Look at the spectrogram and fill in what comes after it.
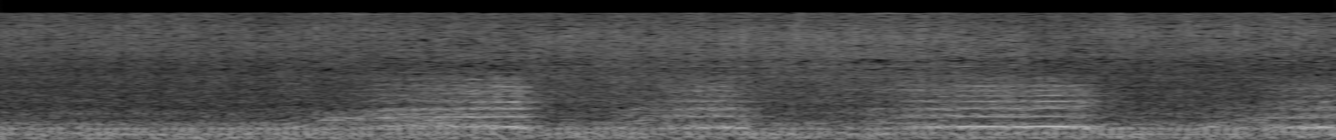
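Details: Tame cows being fed by a cattle farmer at an animal market; several hoarse, drawn-out moos about a second long, with continuous engine and traffic noise underneath.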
